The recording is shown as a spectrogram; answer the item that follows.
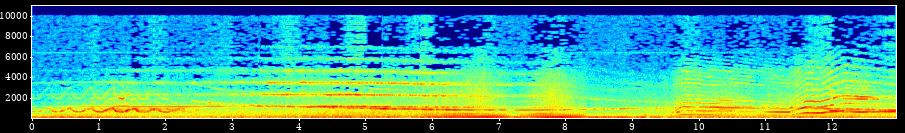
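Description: Emergency vehicle sirens blare loudly with no talk: a fast warbling yelp at the start gives way to long, overlapping sliding wails, and a steep rising sweep comes near the end.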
